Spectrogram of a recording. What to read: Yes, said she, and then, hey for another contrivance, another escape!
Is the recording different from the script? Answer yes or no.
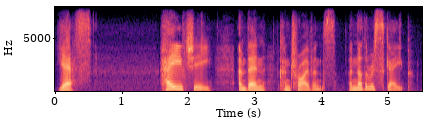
yes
